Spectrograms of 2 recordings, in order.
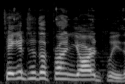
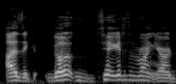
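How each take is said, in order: First: Loudest, highest, fed-up yell; exasperated shout. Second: Raised, higher calling voice. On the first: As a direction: bellow it, out of patience. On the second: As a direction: call it firmly across the yard. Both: Real, not acted. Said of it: "I said that three times".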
